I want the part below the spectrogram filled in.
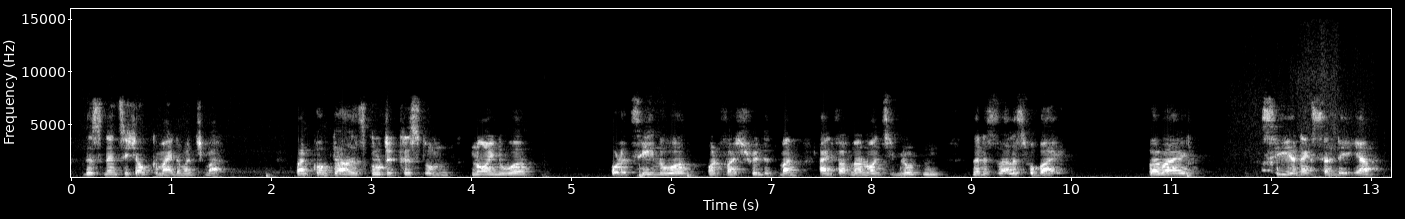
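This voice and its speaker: A man preaching a lively sermon as a pastor, speaking German with a non-native accent, acting out grumbling churchgoers and tagging questions onto his points. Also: medium pitch, rough recording. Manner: animated, acts out objecting churchgoers, frequent tag "ja?".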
